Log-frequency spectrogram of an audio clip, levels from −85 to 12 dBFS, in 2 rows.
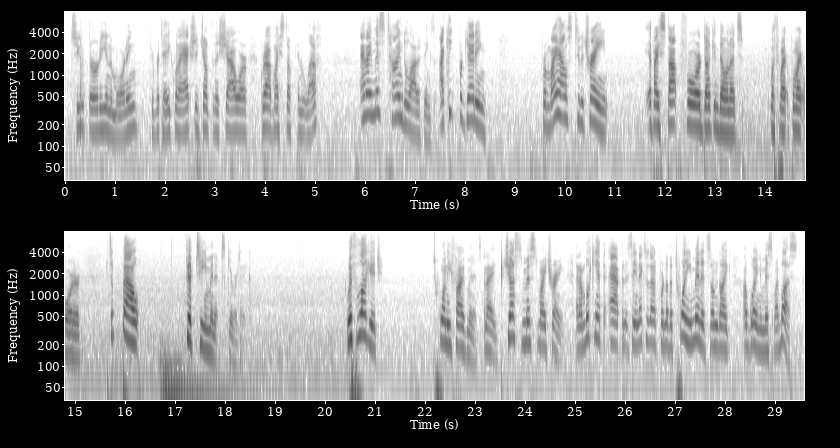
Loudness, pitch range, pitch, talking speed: -35 LUFS, 155-205 Hz, 180 Hz, 180 wpm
